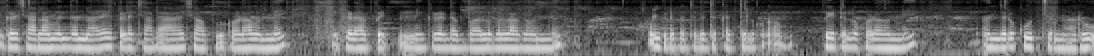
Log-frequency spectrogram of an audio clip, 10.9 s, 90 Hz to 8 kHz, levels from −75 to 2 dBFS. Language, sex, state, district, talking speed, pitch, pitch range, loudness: Telugu, female, Andhra Pradesh, Krishna, 135 wpm, 180 Hz, 175-185 Hz, -18 LUFS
